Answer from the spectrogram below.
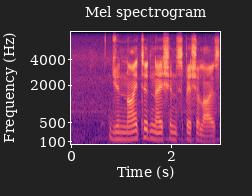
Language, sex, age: English, male, 22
